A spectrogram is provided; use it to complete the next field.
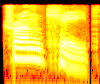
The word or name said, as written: truncate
